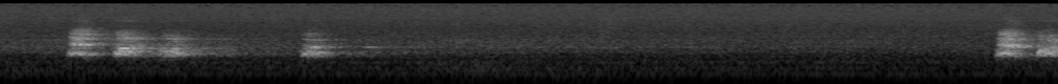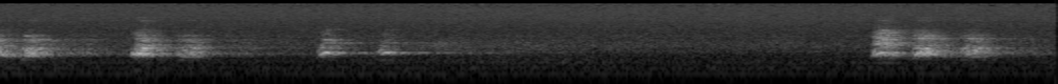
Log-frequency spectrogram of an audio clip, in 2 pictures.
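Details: Rex barks in the night at Pyrga, firing off irregular clusters of two to four short, hoarse barks separated by silent spells of several seconds, with no other sounds standing out.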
